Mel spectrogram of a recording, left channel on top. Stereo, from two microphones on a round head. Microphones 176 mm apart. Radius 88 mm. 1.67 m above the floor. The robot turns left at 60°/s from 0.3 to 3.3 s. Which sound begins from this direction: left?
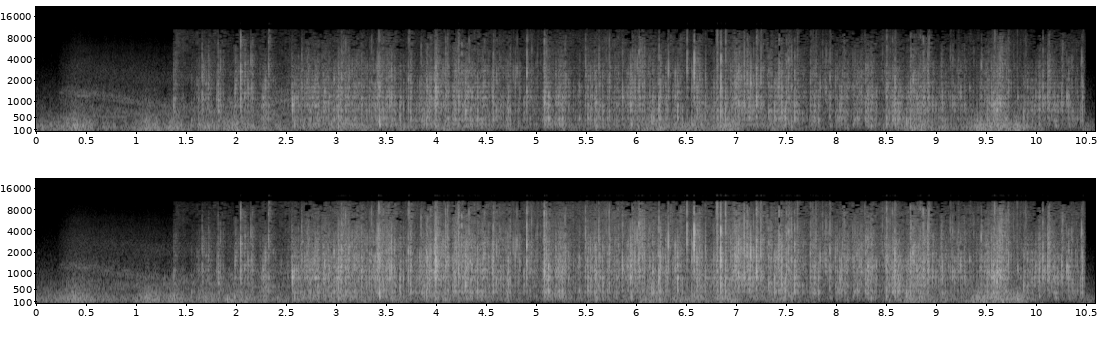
A rattle, at 1.4 s.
